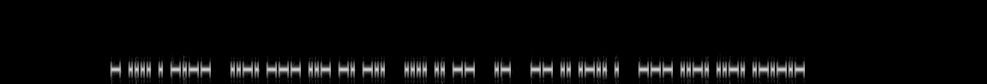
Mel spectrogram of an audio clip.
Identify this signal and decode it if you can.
Morse code, heard as a keyed tone, about 40 wpm, 700 Hz. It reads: THEY FOUND HIM A MILE OFF.
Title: Sentences from Top 1000 Words - Review Part 1 - 40wpm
